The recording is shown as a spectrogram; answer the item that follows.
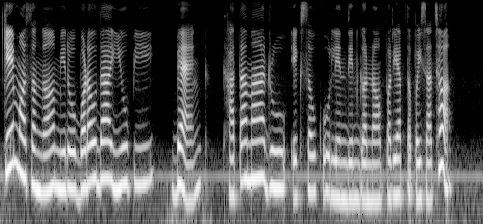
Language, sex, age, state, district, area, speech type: Nepali, female, 18-30, West Bengal, Darjeeling, rural, read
